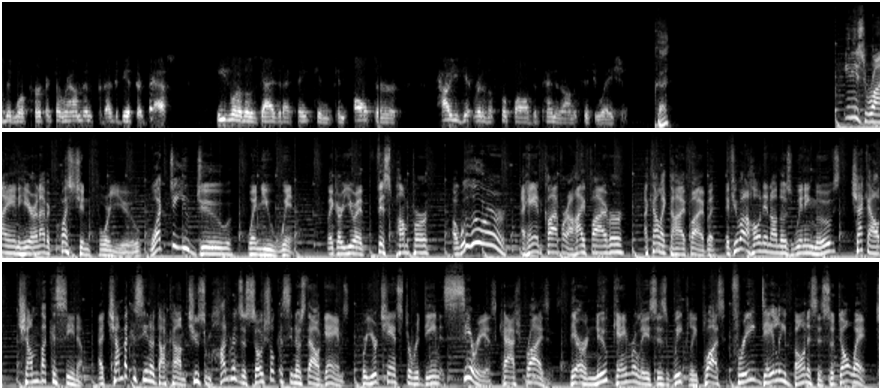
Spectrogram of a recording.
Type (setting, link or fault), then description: link, phone line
